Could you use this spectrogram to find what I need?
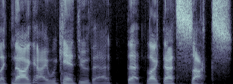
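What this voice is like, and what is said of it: Thick put-on Boston accent. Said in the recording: “like my thickest Boston accent”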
